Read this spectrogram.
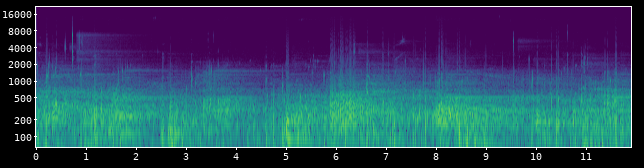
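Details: Loud, prolonged, low gurgling and rumbling from the belly, a very loud stomach growl (borborygmi).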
